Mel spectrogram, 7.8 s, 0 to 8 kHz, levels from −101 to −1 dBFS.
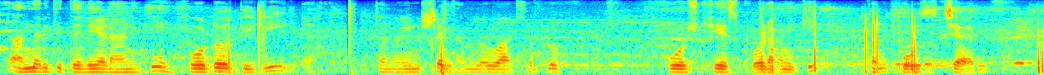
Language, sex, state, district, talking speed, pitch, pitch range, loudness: Telugu, male, Telangana, Nalgonda, 105 wpm, 135 Hz, 130-145 Hz, -24 LUFS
